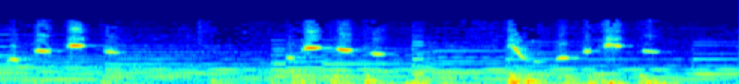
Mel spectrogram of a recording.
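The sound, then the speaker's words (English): A person whistles a short, chirpy birdlike melody in three bursts, with quick high trills and sliding notes, imitating birdsong. Faint low background noise sits beneath the whistling. “I know that they say birds sing, but I never knew that they do actually sing melodies, serious melodies. You know, a bird would do like.”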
